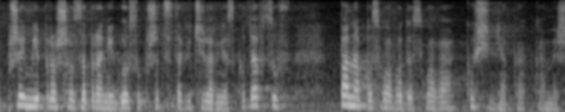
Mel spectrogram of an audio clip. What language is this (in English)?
Polish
